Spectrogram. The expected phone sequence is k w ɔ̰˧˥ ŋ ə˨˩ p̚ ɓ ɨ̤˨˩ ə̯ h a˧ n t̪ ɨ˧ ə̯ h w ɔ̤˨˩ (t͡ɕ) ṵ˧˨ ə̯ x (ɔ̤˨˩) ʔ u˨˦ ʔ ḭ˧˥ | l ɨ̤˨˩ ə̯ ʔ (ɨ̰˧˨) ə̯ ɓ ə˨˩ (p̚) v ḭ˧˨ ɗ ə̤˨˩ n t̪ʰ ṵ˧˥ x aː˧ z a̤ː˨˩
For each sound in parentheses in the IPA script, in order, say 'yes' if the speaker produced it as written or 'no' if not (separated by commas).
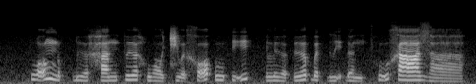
yes, no, no, no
